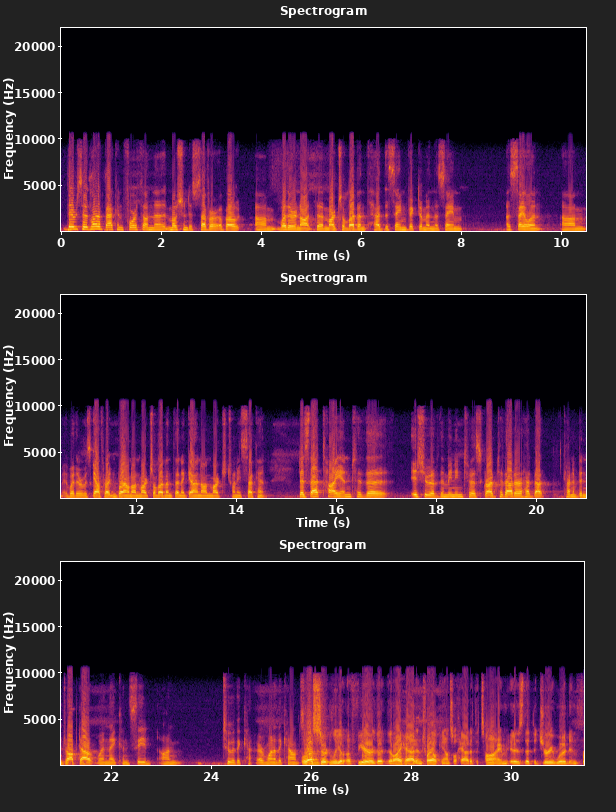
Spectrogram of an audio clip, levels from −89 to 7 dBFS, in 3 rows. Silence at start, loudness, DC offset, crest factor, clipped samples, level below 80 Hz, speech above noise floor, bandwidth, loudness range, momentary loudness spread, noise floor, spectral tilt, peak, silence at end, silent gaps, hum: 0.05 s; -10 LUFS; under 0.1%; 10 dB; 3%; -46 dBFS; 33 dB; 11 kHz; 6 LU; 10 LU; -43 dBFS; -5 dB/octave; 0 dBFS; 0 s; none; none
